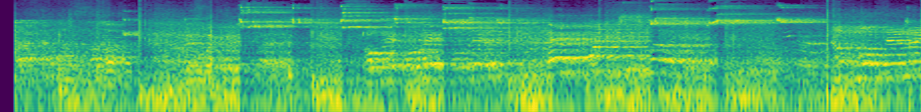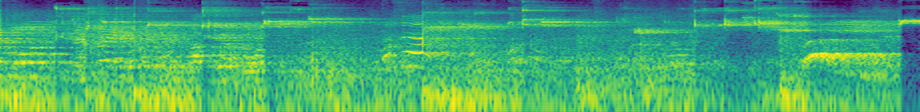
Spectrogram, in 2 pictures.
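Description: Basketball game sounds in a large gym hall: a ball bouncing on the hardwood floor and sneakers squeaking, with players' voices in the echoing room.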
